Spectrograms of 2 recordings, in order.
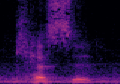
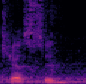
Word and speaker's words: chesed: But I think the Old Testament, there's a unique word called chesed. I know in the English it looks like an S-H, but it's pronounced chesed with a heavy K. I can't pronounce the K, chesed, you know.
